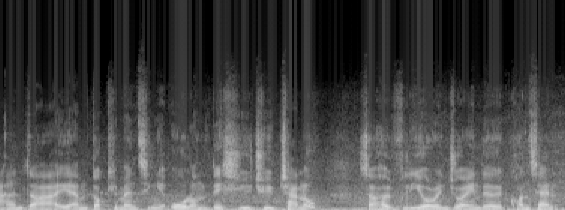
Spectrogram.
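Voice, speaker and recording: Against noticeable background noise and audible room echo, a man speaks with a London accent. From London, England. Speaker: vlogger. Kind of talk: vlog intro to camera. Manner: casual, with frequent fillers.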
